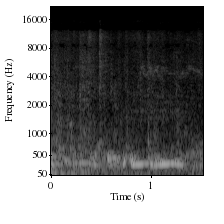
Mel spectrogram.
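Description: A blue hen pigeon with white flight feathers gives a short, soft cooing call, clear and close, with no talking.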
